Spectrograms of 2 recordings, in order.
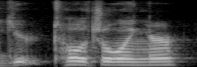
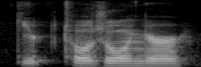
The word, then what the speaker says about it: Geartozinger: Toji Tendo, but obviously the G is romanized as a ZI, and we know in Japanese Z's are typically pronounced with, I think it depends which characters are together, but like certain characters with a Z, you have to pronounce them as J's.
